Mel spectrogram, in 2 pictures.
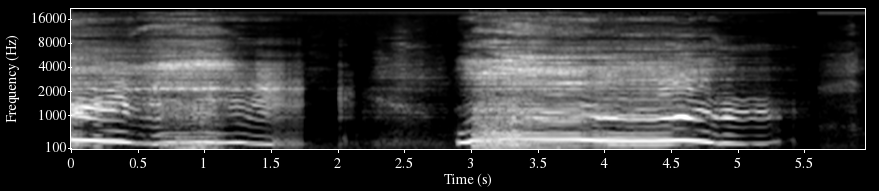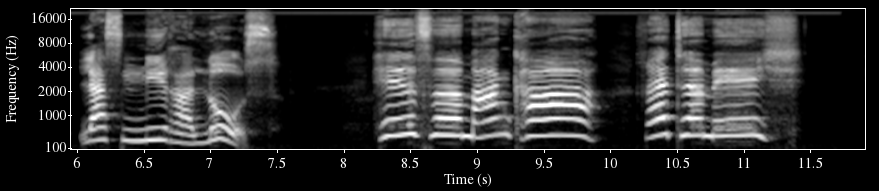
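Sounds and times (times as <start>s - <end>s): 
loud creature roar: 0.0s - 1.8s, 2.9s - 5.4s
speech: 6.2s - 7.5s, 8.2s - 11.4s.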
